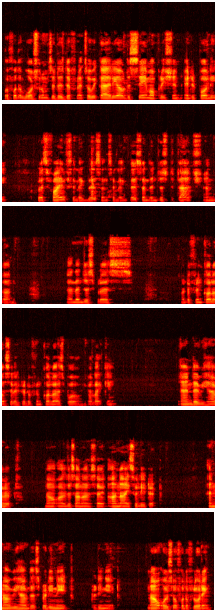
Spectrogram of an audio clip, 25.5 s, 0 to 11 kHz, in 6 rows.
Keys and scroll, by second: 3.0 e, 3.3 d, 4.7 5.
